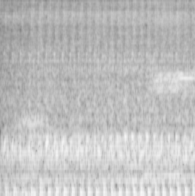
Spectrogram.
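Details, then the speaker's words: Black Panther bike engine idling fully warm after a service to fix an earlier engine noise: even steady thump about ten beats a second, no tapping or rattle; previous noise gone, normal idle. "आवाज में फर्क है रे बाबा आवाज में फर्क है मतलब जो आवाज पहले आया करती थी ना वो अब नहीं है तो इंजन जो है साइलेंट हो चुका है"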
